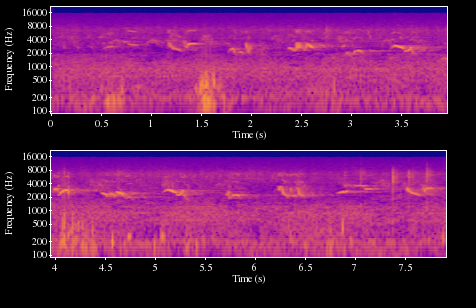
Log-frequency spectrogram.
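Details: American robin singing in a Wisconsin backyard: short whistled, slurred caroling phrases repeated steadily about once a second, with low thumping knocks and soft background noise.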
